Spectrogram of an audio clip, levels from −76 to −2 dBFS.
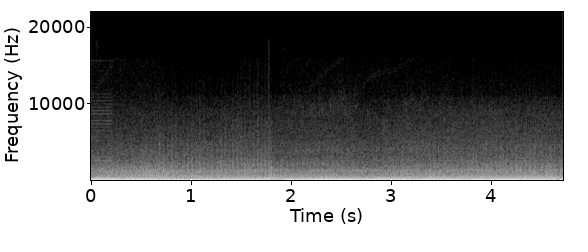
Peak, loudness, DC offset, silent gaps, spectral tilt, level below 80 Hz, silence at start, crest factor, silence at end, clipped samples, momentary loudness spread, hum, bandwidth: -6 dBFS; -16 LUFS; 4%; none; -8 dB/octave; -20 dBFS; 0 s; 8 dB; 0 s; under 0.1%; 1 LU; none; 11 kHz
